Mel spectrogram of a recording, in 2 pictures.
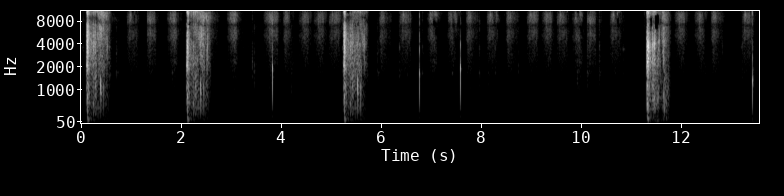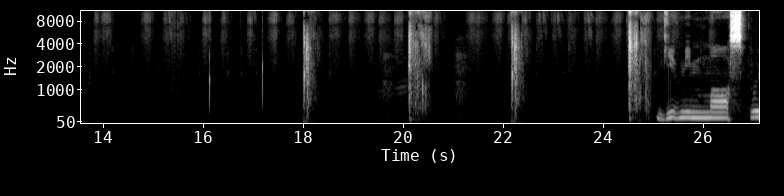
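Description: Footsteps rustle softly on grass.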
